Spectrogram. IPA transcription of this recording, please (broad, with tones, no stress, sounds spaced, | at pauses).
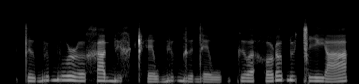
t ɨ˨ b ʉ˦ b u˦ ɹ ɵ˧ x a˧ bʲ ɨ˨ x ʈʰ e˨ w bʲ u˦ ɡ ɨ˨ d e˨ w | kʲ o˨ ɐ̯ h o˨˦ ɽ ɵ˦ ɓ ʉ˦ ǀ i˧ j a˨˦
